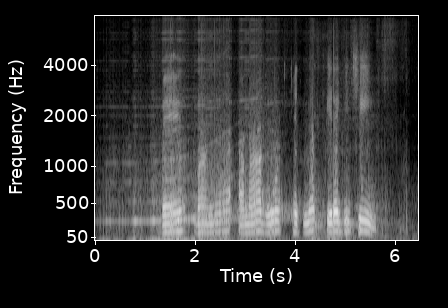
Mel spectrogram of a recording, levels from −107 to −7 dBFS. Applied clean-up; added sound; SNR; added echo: neural separator model SepFormer DNS4.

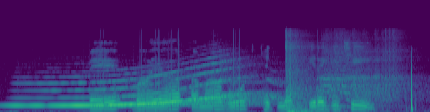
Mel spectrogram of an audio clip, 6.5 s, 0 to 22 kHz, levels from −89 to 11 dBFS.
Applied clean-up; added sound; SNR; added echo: none; Squeak; -4 dB; none.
